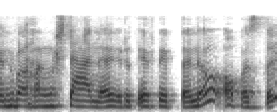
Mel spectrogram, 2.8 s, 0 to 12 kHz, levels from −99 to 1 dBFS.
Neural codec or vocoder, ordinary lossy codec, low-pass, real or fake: codec, 16 kHz, 4 kbps, FunCodec, trained on LibriTTS, 50 frames a second; MP3, 64 kbps; 7.2 kHz; fake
